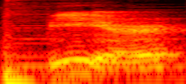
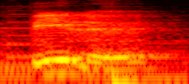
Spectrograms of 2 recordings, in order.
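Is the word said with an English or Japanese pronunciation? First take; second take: English; Japanese. First: It is said the English way, one syllable. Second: It is said the Japanese loanword way, two syllables. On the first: "it's beer" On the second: "in Japanese, people call this thing biru"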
